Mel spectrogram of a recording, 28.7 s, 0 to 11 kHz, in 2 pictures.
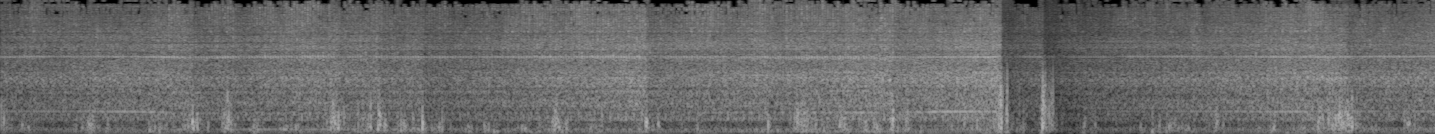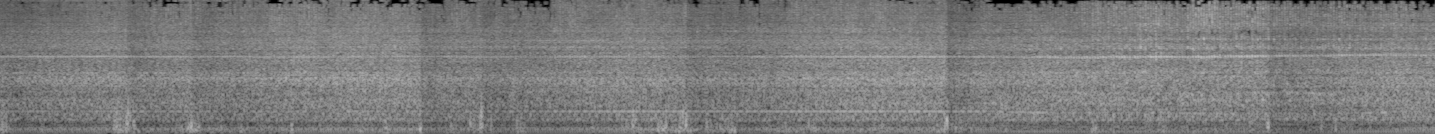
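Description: CASE W20C wheel loader's diesel engine running while the loader arm and bucket are worked hydraulically, with a steady high whine over the engine hum and scattered short knocks. The engine grows gradually louder over the second half.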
